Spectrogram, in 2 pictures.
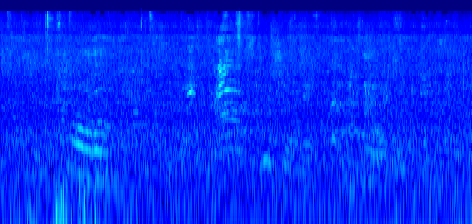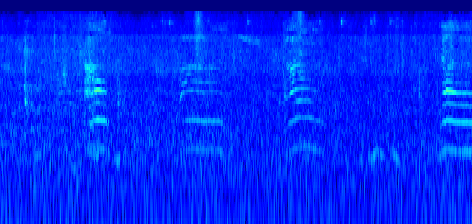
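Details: Hungry stray street cats following a person for food, meowing repeatedly: short rising-falling mews come every second or two, some faint and overlapping, over constant outdoor street noise with a brief thump near the start.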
